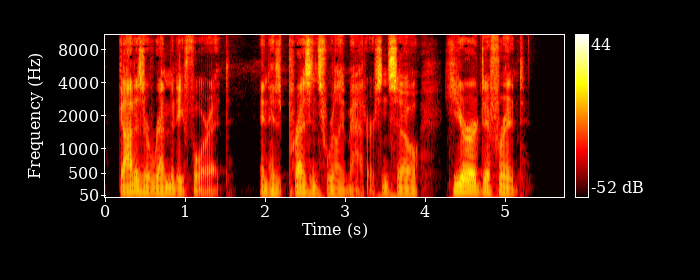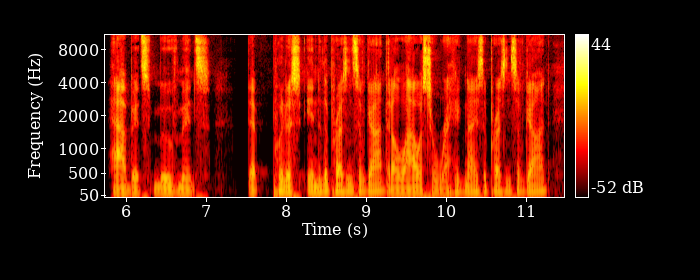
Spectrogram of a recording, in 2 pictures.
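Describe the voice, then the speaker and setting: A man with a plain, everyday voice speaks at a fairly quick pace, with a fairly low pitch and fairly even intonation, in an American accent. The recording is very clean, with a silent background. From Colorado. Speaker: pastor. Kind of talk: casual chat. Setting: studio.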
